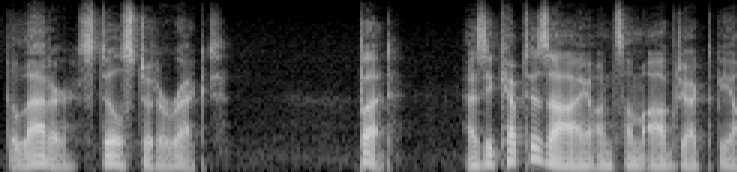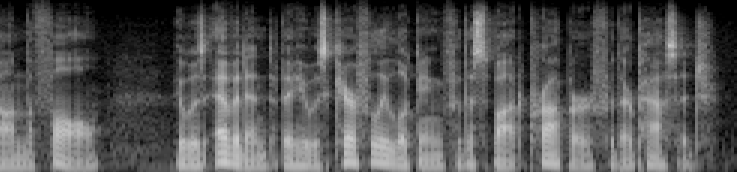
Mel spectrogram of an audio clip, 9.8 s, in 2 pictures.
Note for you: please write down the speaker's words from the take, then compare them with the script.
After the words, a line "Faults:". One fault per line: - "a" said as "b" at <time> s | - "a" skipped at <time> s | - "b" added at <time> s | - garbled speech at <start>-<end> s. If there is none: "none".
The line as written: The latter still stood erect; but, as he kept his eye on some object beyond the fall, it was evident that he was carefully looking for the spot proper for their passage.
The latter still stood erect; but, as he kept his eye on some object beyond the fall, it was evident that he was carefully looking for the spot proper for their passage.
Faults:
none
